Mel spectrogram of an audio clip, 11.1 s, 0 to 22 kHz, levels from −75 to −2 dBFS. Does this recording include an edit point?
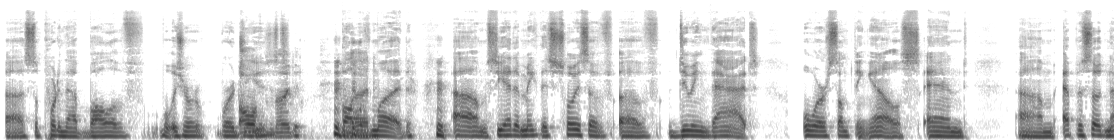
no; 0 cuts

